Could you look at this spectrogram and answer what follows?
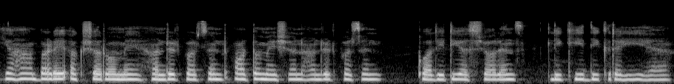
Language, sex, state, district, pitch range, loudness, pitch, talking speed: Hindi, female, Jharkhand, Ranchi, 230-240 Hz, -15 LUFS, 235 Hz, 135 wpm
